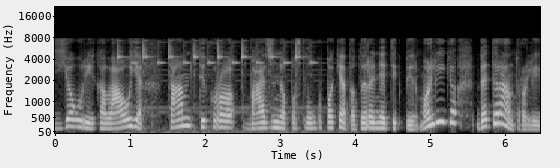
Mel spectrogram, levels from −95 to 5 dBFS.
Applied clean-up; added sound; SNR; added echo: none; Doorbell; 16 dB; none.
